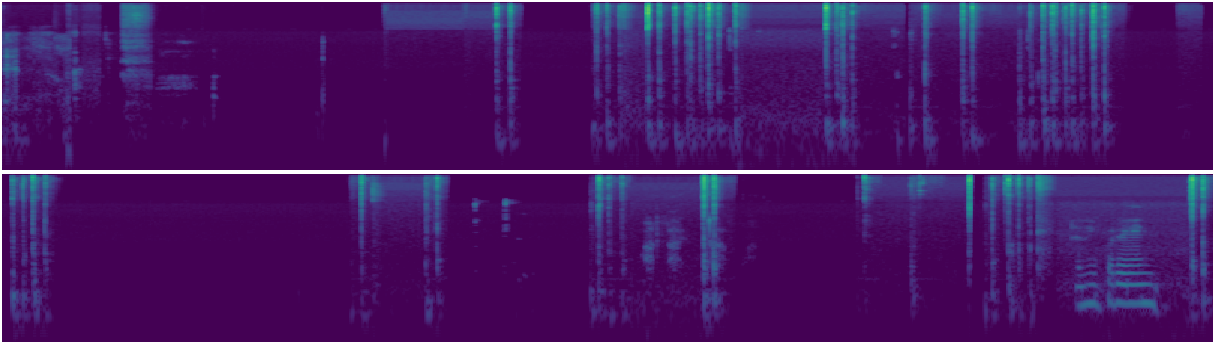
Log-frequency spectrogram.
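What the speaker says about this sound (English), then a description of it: "It's me typing things and going, how do you spell that?" Typing on a computer keyboard during an online tabletop role-playing session. Bursts of fast, close key clicks alternate with pauses of near silence, and a voice talks briefly in between.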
